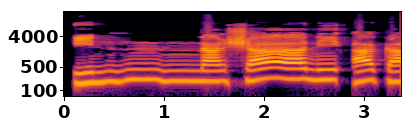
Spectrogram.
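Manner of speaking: slow melodic chant, long vowels held; slow tajweed recitation drill; Quran recitation. Shown as a demonstration. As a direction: chant each phrase for pupils to repeat.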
